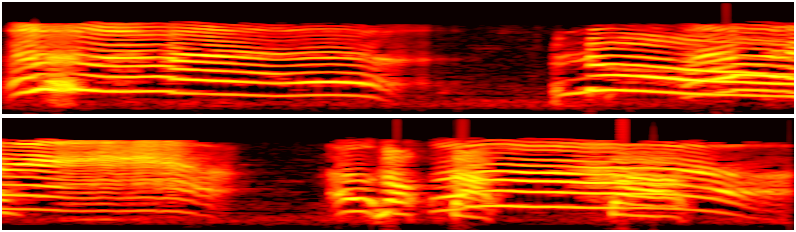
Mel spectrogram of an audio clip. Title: The cutest crying baby face ever!!!!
